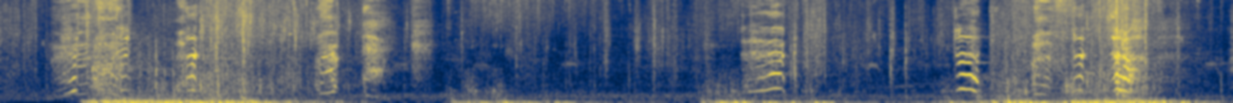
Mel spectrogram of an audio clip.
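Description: A woman speaks with effort nearby.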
